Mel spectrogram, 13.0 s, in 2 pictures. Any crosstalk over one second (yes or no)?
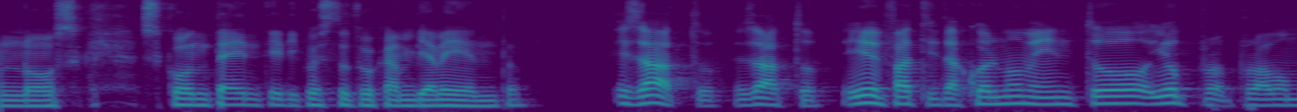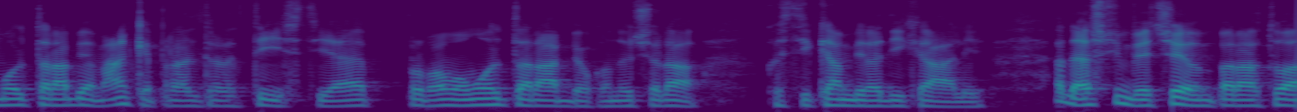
no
